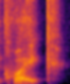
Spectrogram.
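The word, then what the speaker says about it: quaich: This is a Quake. Not spelled like Quake, but Scottish Quake or And this is from the Scottish Piper Pewer Company.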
